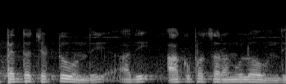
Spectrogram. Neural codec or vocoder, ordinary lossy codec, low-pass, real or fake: none; none; 5.4 kHz; real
